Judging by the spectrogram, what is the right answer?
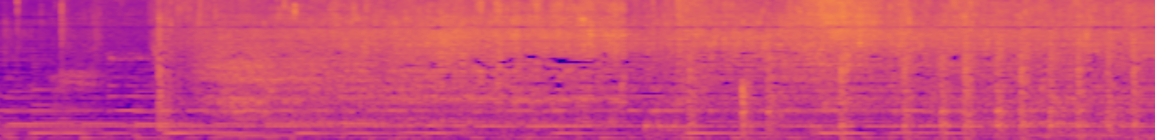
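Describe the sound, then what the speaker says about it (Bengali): Tomato purée blended with cashew paste poured into hot oil, setting off a loud, continuous bubbling sizzle that swells after a second and runs steadily with occasional spattering pops, up close and with no voices. "এর মধ্যে আমি এবার ঢেলে দেবো এরকম টমেটো পিউরে, এর মধ্যে আছে হচ্ছে কাজু বাদাম পেস্ট অ্যান্ড টমেটো।"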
